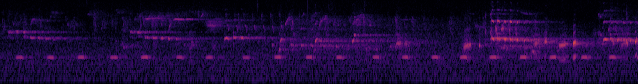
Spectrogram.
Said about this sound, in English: The high-pitched laughing calls we're hearing are from a bald eagle.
